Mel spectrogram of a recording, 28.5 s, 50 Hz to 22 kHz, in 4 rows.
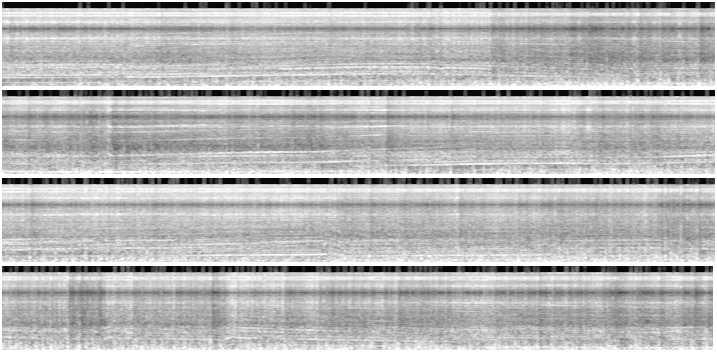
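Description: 2011 Suzuki GSX-R750's inline-four engine at speed on a race track, its pitch rising and falling slowly several times with throttle through the corners. A sudden pitch drop about two-thirds of the way through marks a gear change. Wind rush sits under the engine note.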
